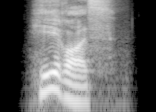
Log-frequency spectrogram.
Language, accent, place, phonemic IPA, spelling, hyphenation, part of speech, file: German, Germany, Berlin, /ˈheːʁɔs/, Heros, He‧ros, noun, De-Heros.ogg
- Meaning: 1. hero 2. hero, demigod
